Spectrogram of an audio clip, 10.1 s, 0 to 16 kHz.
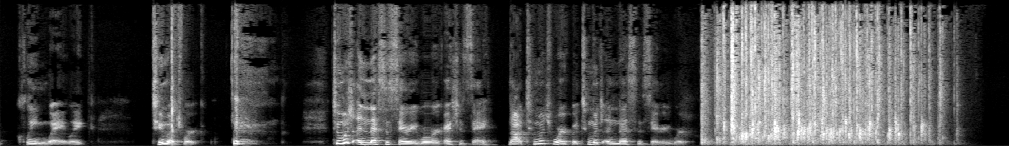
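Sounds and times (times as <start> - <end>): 
speech: 0.2 - 2.6, 3.3 - 7.2
small crowd applauding: 7.0 - 9.6.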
